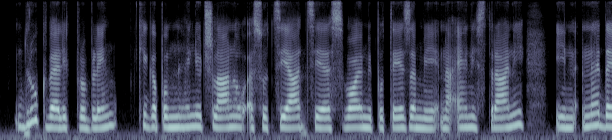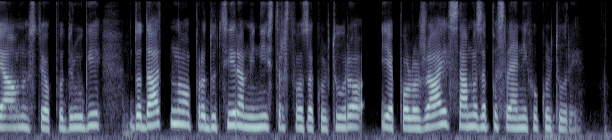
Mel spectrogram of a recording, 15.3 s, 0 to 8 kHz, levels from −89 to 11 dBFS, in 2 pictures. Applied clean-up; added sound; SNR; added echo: neural diffusion model UNIVERSE++.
